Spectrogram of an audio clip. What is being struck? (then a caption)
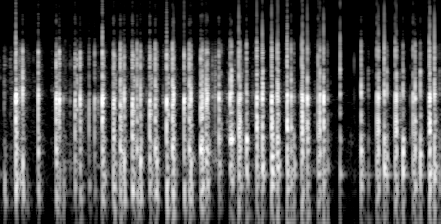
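Perfume bottle. A cheap Poundland perfume bottle, one that is disliked, is tapped rapidly for ASMR, producing a steady run of short, dry, clicky taps. The taps have almost no ring and vary slightly in loudness.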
